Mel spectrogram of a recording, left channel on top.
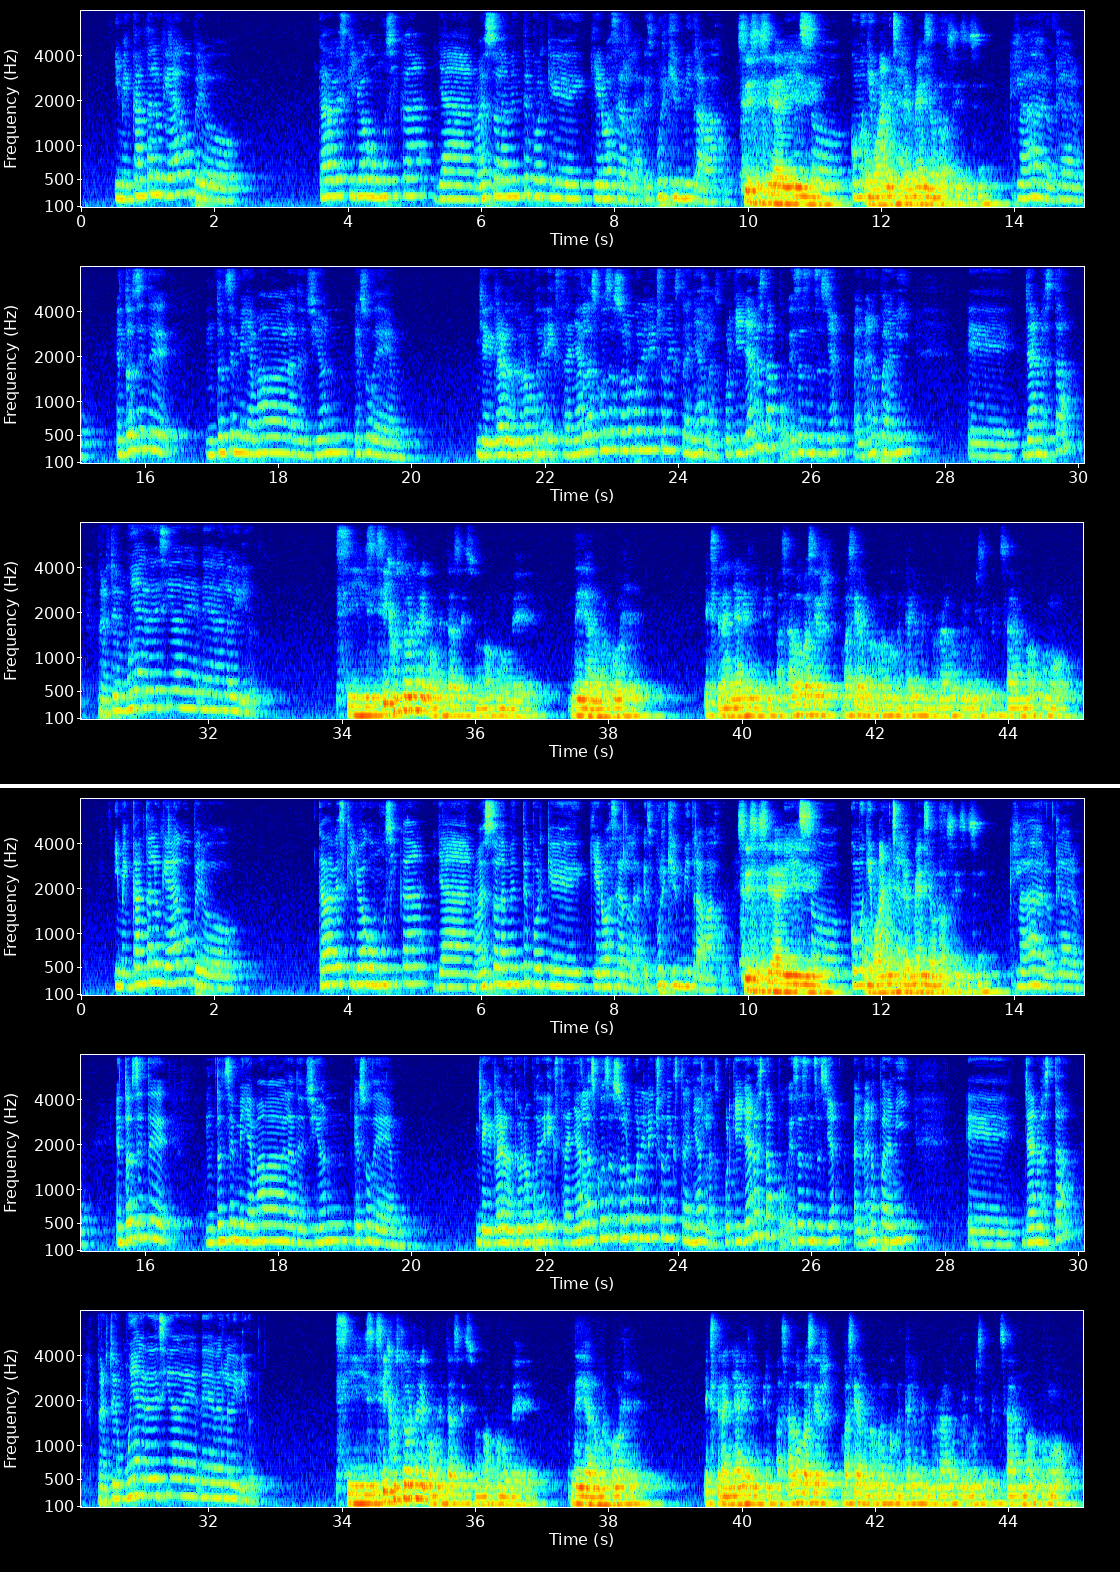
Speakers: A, on the right; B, on the right.
A: y me encanta lo que hago, pero cada vez que yo hago música ya no es solamente porque quiero hacerla, es porque es mi trabajo.
B: Sí, sí, sí, hay
A: Y eso como
B: como
A: que mancha
B: algo intermedio,
A: las cosas.
B: ¿no? Sí, sí, sí.
A: Claro, claro. Entonces te, entonces me llamaba la atención eso de, de que claro, de que uno puede extrañar las cosas solo por el hecho de extrañarlas, porque ya no están, po. esa sensación, al menos para mí, eh, ya no está, pero estoy muy agradecida de, de haberla vivido.
B: Sí, sí, sí, justo ahorita que comentas eso, ¿no? Como de, de a lo mejor extrañar el, el pasado, va a ser, va a ser a lo mejor un comentario medio raro, pero me hizo pensar, ¿no? Como,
